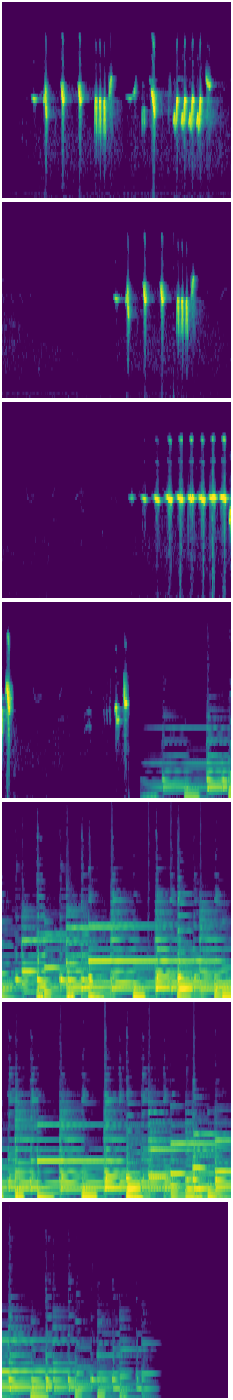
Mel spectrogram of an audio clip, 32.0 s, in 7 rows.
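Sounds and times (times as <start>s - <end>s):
songbird chirps and trills: 0.3s - 16.3s.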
